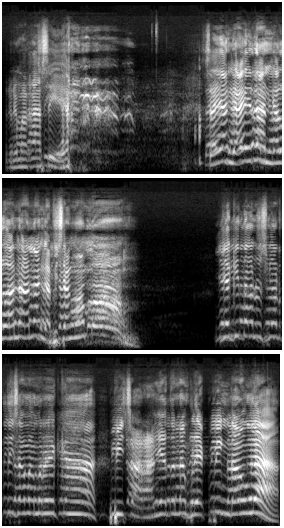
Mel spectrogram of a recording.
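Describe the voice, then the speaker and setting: High bright-voiced joking pastor. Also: male voice, animated, normal speed. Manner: joking storyteller, acts out quoted people. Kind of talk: humorous sermon to a congregation.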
